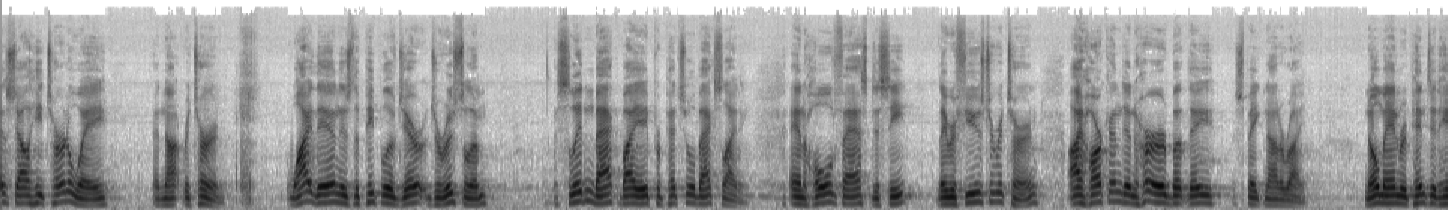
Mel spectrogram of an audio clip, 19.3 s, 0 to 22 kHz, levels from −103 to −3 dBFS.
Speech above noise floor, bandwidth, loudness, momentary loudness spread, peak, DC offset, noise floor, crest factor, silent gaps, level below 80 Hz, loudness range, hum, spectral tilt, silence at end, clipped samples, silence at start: 35 dB; 16.5 kHz; -17 LUFS; 14 LU; 0 dBFS; under 0.1%; -52 dBFS; 16 dB; none; -60 dBFS; 3 LU; none; -5.5 dB/octave; 0 s; under 0.1%; 0 s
